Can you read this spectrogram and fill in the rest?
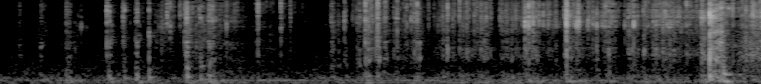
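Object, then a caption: Bar of soap cut with a blade. A solid yellow bar soap, held in the hand, is carved into small cubes with a blade along its grid-scored face. Quiet, crisp, bright crackling cuts and scrapes come in an uneven patter, with little low end and very short decay. Brief louder snaps stand out near the end.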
